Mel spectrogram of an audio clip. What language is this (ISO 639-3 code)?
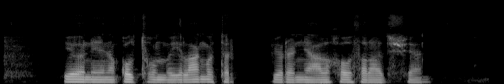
tuk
